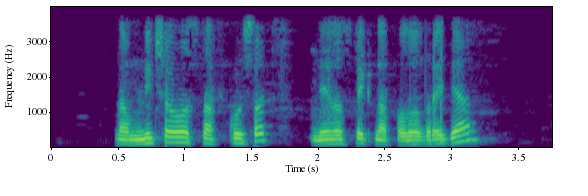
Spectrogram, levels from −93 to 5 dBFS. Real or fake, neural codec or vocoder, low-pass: real; none; 3.6 kHz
